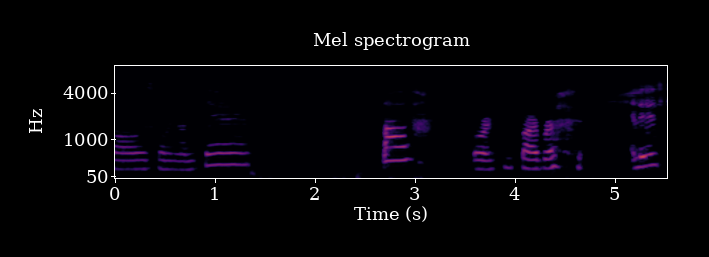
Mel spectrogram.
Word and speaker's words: Babhdh: So it looks like it's bobbed, but it's pronounced Bob. Because the BH becomes a V, sometimes a W, and the DH becomes a sort of Y sound.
